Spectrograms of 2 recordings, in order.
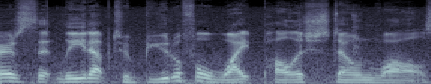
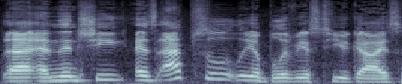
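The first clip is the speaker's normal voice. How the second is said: usual speaking voice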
